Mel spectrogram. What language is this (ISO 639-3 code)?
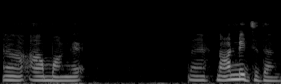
tam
